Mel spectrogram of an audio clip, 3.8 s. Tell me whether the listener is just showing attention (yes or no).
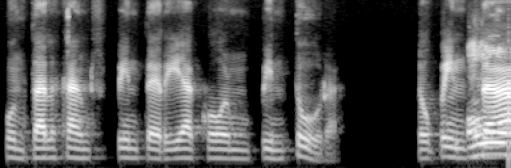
no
